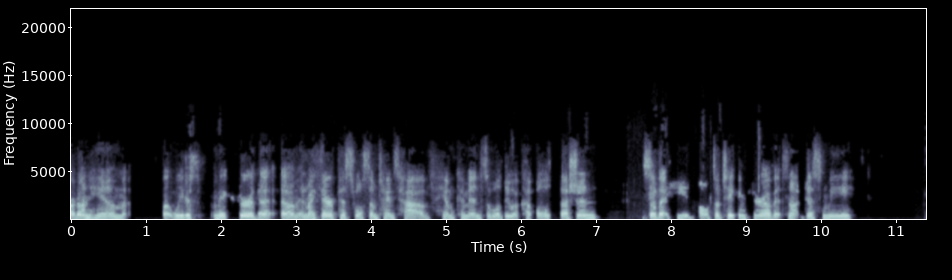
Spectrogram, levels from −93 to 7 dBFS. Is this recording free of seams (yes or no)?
yes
